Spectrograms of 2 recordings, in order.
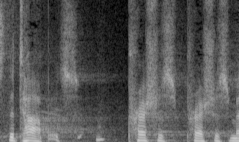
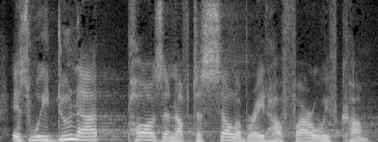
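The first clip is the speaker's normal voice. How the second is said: ordinary talk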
